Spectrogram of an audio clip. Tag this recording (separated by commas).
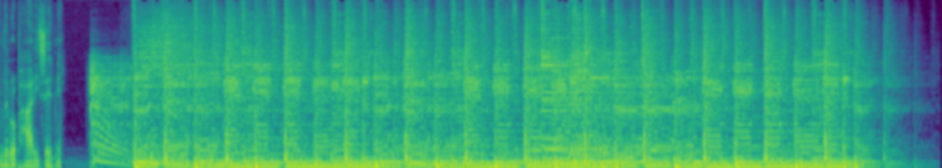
Speech, Music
